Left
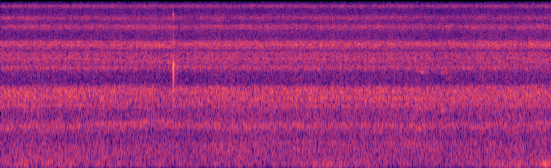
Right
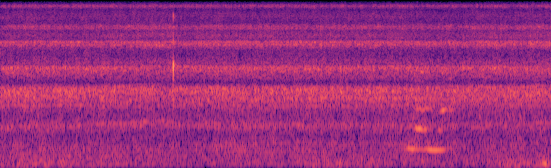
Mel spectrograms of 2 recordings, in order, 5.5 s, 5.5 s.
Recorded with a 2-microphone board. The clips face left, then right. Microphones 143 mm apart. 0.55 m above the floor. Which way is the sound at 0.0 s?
10° left (ahead or behind).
